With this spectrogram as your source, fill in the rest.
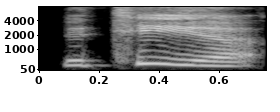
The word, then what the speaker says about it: Vitija: Vitija. Oh, I knew it. Darn it, I knew it. Fine. The Spanish fine.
